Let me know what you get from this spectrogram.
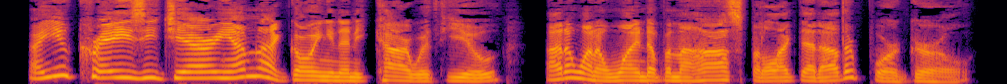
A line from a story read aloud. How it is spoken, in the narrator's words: one of the girls laughing and saying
